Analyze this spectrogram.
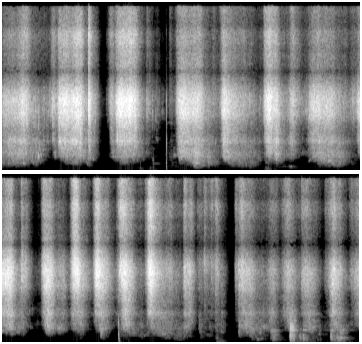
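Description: A broom sweeps swishing through shallow water on a floor.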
